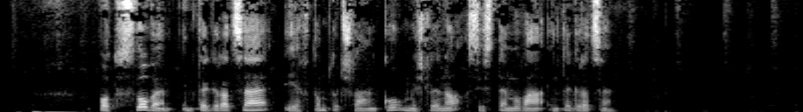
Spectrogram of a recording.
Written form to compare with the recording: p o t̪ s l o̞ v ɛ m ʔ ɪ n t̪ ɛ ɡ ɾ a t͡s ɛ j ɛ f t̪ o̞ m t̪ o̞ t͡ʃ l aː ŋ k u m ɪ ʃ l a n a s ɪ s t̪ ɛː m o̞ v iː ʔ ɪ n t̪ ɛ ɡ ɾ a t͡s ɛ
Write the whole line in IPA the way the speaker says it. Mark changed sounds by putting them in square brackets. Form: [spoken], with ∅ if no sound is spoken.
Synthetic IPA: p o t̪ s l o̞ v ɛ m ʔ ɪ n t̪ ɛ ɡ ɾ a t͡s ɛ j ɛ f t̪ o̞ m t̪ o̞ t͡ʃ l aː ŋ k u m ɪ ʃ l [ɛ] n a s ɪ s t̪ ɛː m o̞ v [aː] ʔ ɪ n t̪ ɛ ɡ ɾ a t͡s ɛ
